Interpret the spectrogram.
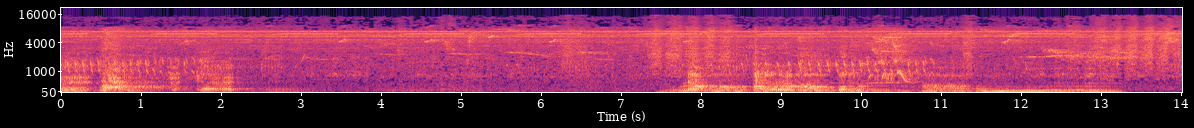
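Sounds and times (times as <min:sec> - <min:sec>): tiger roaring: 0:00.0 - 0:03.3, 0:07.4 - 0:13.4
steady hiss: 0:00.7 - 0:14.0.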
